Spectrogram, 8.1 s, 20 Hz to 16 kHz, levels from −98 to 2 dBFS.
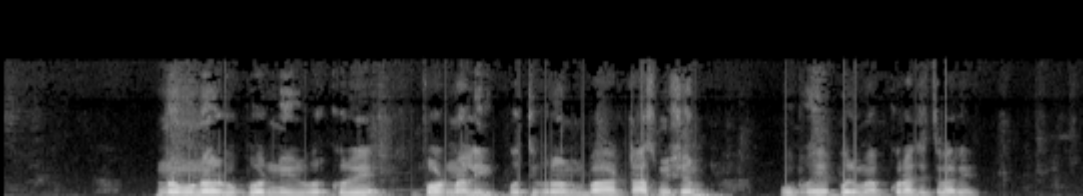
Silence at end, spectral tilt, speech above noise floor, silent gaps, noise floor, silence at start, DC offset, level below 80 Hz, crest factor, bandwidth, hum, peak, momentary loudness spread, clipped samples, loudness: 0.8 s; -6.5 dB/octave; 45 dB; none; -68 dBFS; 1.2 s; under 0.1%; -58 dBFS; 20 dB; 11 kHz; none; -4 dBFS; 11 LU; under 0.1%; -23 LUFS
